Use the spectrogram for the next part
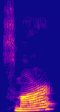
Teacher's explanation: the T in smarter is actually not a T. It's written as a T, but it's spoken as a D.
